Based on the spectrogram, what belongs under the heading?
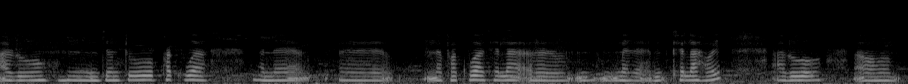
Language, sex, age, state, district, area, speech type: Assamese, female, 30-45, Assam, Udalguri, rural, spontaneous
